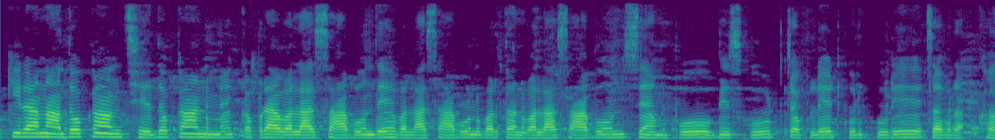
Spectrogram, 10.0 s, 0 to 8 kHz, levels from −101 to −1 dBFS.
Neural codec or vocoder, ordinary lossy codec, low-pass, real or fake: codec, 16 kHz, 16 kbps, FreqCodec, larger model; none; none; fake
